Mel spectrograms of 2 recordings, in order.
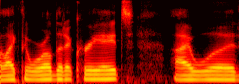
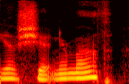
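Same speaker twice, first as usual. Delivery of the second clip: hushed, half-whispered aside; 3 semitones higher than usual. Retelling a half-whispered aside to a brother while mom yells: half-whispered. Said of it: "I was just whispered".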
